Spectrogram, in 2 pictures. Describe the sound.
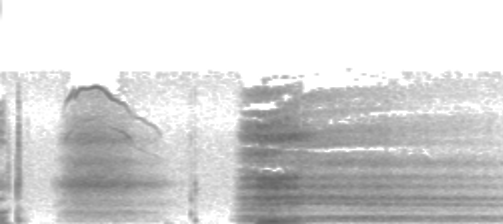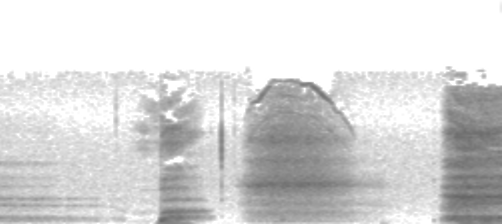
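Slow, deep breathing in a guided meditation: a few long, airy inhales and exhales, some ending in short, sharper voiced puffs, with quiet pauses between them.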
